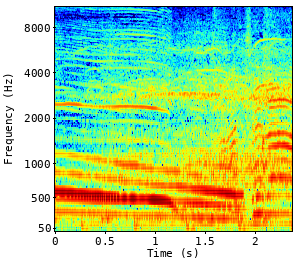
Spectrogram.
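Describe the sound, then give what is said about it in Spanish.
A crowd cheers with long, sliding whoops and shouts, several voices rising and falling together at moderate loudness, with little sign of clapping, as a woman guest is introduced on a radio show. “Un aplauso para”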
